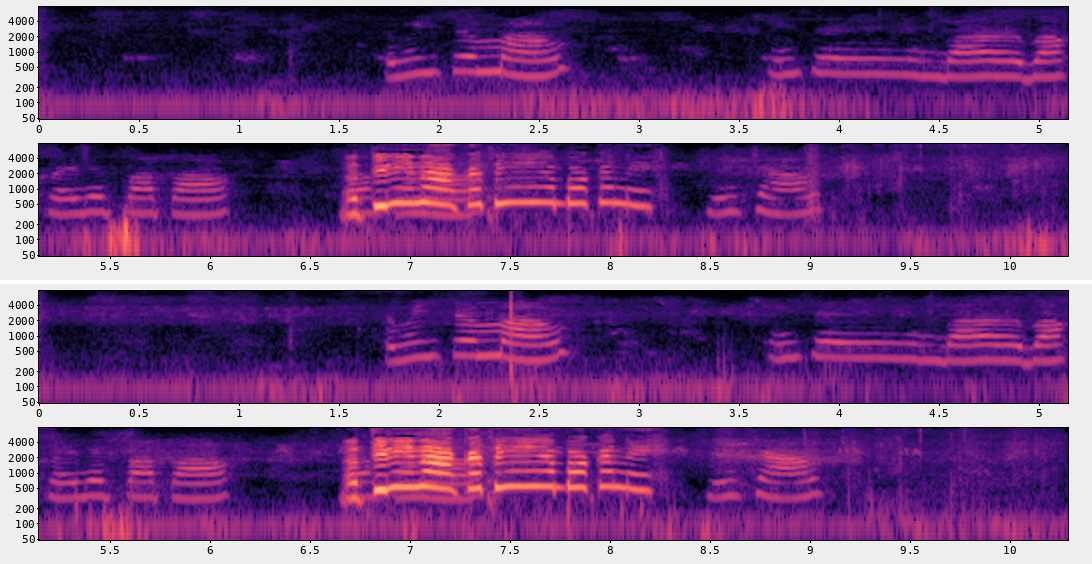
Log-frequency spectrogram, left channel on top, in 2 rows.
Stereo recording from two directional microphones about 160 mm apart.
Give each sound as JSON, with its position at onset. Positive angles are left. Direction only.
{"t": 1.7, "sound": "a sound", "side_deg": 0}
{"t": 4.5, "sound": "child singing", "side_deg": -10}
{"t": 5.6, "sound": "speech", "side_deg": -20}
{"t": 6.6, "sound": "speech", "side_deg": 5}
